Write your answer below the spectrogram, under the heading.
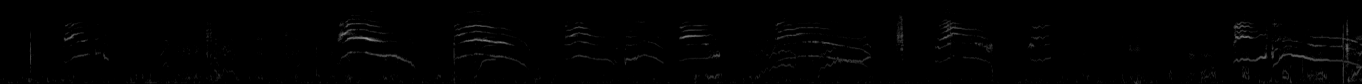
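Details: Kittens frolicking on 12 June 2014 give a steady run of high, arching mews, each a short rising-then-falling cry, some drawn out and some clipped, repeated every second or so with brief pauses, amid soft indoor rustling.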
